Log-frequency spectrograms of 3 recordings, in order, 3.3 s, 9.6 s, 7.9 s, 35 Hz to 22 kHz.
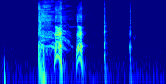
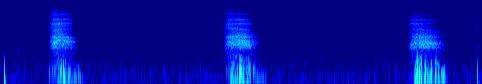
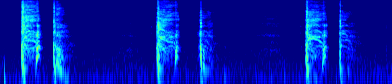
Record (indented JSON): {
  "cough_length": "3.3 s",
  "cough_amplitude": 3865,
  "cough_signal_mean_std_ratio": 0.32,
  "exhalation_length": "9.6 s",
  "exhalation_amplitude": 559,
  "exhalation_signal_mean_std_ratio": 0.4,
  "three_cough_length": "7.9 s",
  "three_cough_amplitude": 6592,
  "three_cough_signal_mean_std_ratio": 0.32,
  "survey_phase": "alpha (2021-03-01 to 2021-08-12)",
  "age": "45-64",
  "gender": "Male",
  "wearing_mask": "No",
  "symptom_none": true,
  "smoker_status": "Ex-smoker",
  "respiratory_condition_asthma": false,
  "respiratory_condition_other": false,
  "recruitment_source": "REACT",
  "submission_delay": "3 days",
  "covid_test_result": "Negative",
  "covid_test_method": "RT-qPCR"
}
